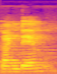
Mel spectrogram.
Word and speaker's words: condemn: fetch, CATCH catch, EDGEH, CONDEMN N silent हो जाएगा कंडेम, COLUMN N silent हो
